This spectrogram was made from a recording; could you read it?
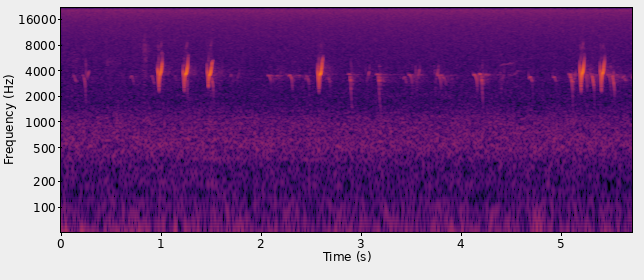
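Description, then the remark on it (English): A type 4 crossbill flying over calls in short, sharp high-pitched notes: a quick run of three, a single note, then a pair, over a steady hiss of background noise with no talking. “Oh, and a type 4 bird happens to be flying over right now.”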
